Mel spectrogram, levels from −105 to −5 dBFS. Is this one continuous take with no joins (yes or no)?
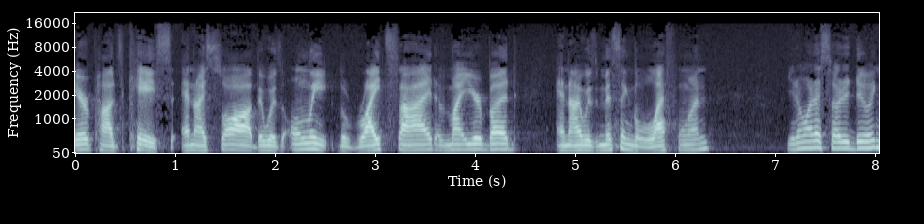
yes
